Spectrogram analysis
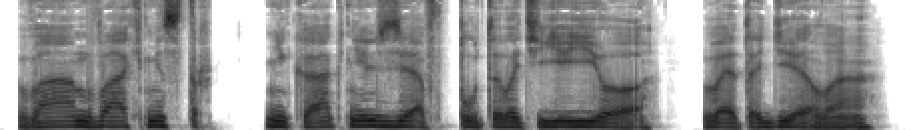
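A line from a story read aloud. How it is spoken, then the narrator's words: Sympathetic purr. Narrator (Russian): участливо промурлыкал Порфирий Петрович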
